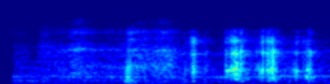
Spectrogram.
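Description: A person's voice in a few short, indistinct bursts.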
